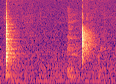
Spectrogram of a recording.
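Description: Snooker cue tip striking the cue ball with a sharp click, then about a second and a half later a second click as the cue ball hits a red at the far end of the table, with a faint knock just before it.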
